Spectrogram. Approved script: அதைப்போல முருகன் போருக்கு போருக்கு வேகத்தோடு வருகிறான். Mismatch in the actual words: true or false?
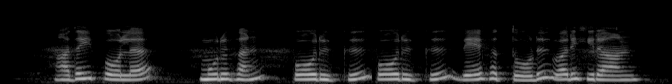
false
